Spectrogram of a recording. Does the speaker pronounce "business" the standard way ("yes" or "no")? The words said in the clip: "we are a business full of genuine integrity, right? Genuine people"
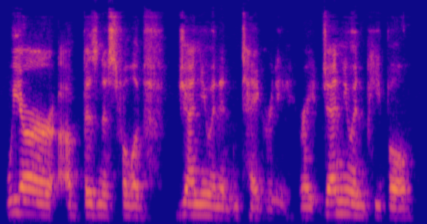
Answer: yes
